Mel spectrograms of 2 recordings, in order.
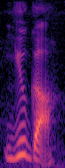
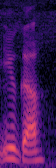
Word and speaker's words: yuga: Another very cute two-syllable Sanskrit word called yuga. Do we know that word? Not yoga, but yuga. Who knows that word? Who am I speaking to? Okay, a few people know that word. Okay, so yuga is a measurement of time.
